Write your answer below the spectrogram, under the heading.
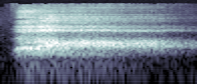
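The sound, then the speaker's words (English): Slow breath out through the mouth during a belly-breathing exercise, a single breathy sigh that starts abruptly and fades gradually over about two seconds. “Let's breathe slowly in through our noses. Then slowly breathe out through our mouths.”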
